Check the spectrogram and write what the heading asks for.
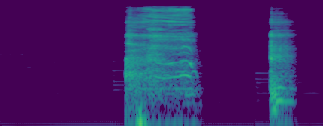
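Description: A man lets out a long, loud sigh about two seconds in, followed by a short breath near the end, over faint background music.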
